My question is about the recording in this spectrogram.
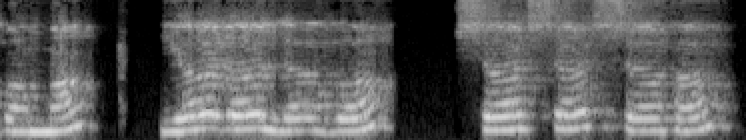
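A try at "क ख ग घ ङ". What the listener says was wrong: अब देखिए आपने क्या गलती की है। क ख ग घ न बोल दिया, च छ ज ज न बोल दिया, ट ठ ड ढ न बोल दिया, चारों में न का उच्चारण कर दिया। पहले में ग है, दूसरे में य है, दूसरे में न है, चौथे में न है और पांचवें में म है। ये खास ध्यान रखना है।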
